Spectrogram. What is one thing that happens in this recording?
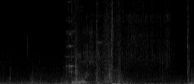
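Leaves rustle as branches are pushed aside.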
